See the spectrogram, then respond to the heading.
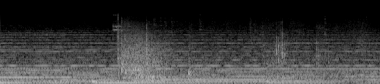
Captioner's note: <i> slams on table</i>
